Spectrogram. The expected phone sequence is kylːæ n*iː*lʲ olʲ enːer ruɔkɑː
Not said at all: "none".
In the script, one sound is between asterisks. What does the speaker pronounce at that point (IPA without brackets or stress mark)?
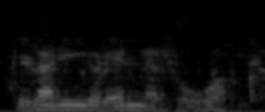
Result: iː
